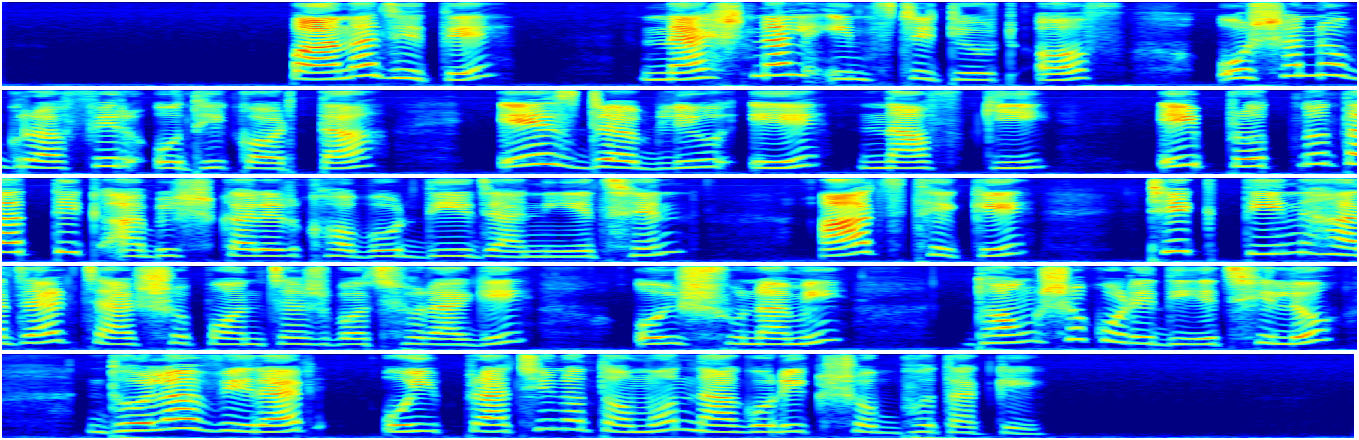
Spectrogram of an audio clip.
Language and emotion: Bengali, neutral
